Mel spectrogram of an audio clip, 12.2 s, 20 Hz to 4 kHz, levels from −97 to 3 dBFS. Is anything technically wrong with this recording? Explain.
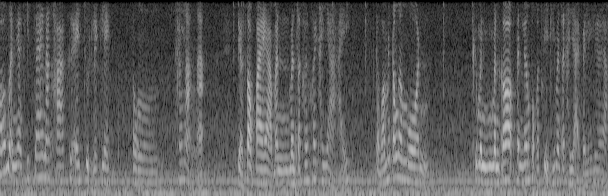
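No, nothing stood out on listening to this speech beyond the narrow band you would expect from ordinary A-law telephone coding.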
